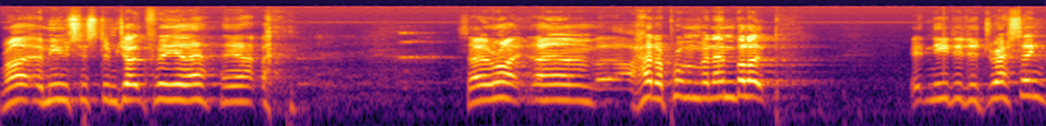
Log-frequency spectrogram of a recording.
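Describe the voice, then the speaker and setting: Amid audible room echo, a man with a West Country accent speaks at an extremely high pitch and a fairly quick pace, monotone and flat, with long, frequent pauses. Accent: West Country accent, noticeable to audience. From South West England (Stroud, near Bristol). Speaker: stand-up comedian. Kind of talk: stand-up. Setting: stage with audience.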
